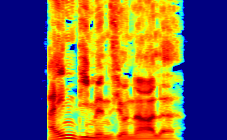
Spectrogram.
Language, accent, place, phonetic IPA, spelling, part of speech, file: German, Germany, Berlin, [ˈaɪ̯ndimɛnzi̯oˌnaːlə], eindimensionale, adjective, De-eindimensionale.ogg
- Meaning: inflection of eindimensional: 1. strong/mixed nominative/accusative feminine singular 2. strong nominative/accusative plural 3. weak nominative all-gender singular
